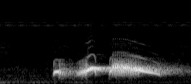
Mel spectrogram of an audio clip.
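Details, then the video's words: Spotted dove, local bird in good voice, calling a rival: a quick introductory note then a warm rising coo leading into a long coarse coo that slowly sinks and fades, nothing else audible. "Tekukur Lokal Gacor Memanggil Lawan sekali dengar Derkuku Lain LANGSUNG NYAUT"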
